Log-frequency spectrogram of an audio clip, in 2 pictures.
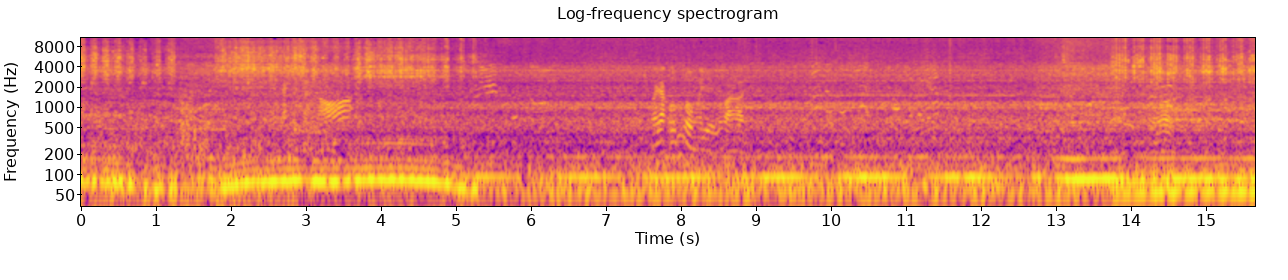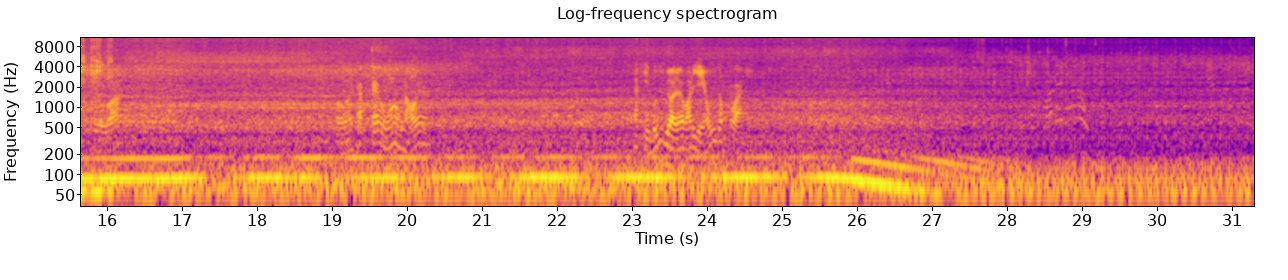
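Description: Kubota DC70 combine harvester's diesel engine running steadily under load as it cuts and threshes rice, its engine note dropping in pitch about four seconds before the end. Voices call out now and then.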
